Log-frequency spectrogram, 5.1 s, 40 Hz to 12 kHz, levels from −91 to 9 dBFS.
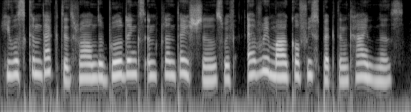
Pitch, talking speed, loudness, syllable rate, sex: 245 Hz, 175 wpm, -17 LUFS, 5.0 syllables/s, female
